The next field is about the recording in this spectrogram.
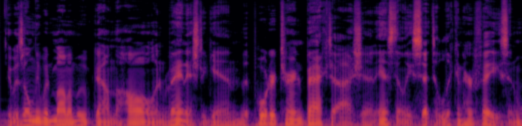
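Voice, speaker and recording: A man's voice: deep voice, a little mellow. A man narrating a scripted Southern Gothic horror story in a folksy storytelling manner. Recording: faint music underneath. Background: faint music.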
